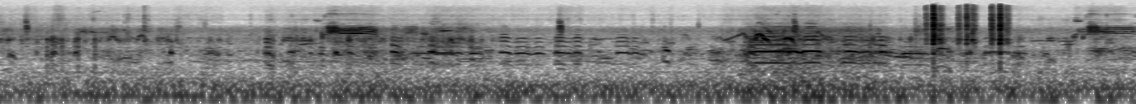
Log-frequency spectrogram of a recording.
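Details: A flock of swans at the Ridgefield wildlife refuge, Washington, calls together in overlapping honking and bugling notes several times a second over a steady wash of background noise.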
